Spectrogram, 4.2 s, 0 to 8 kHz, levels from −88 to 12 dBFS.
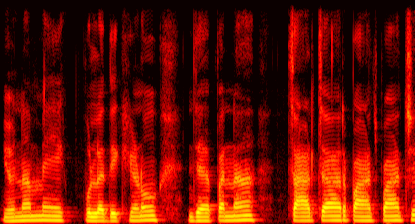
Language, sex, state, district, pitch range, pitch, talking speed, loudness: Garhwali, male, Uttarakhand, Uttarkashi, 140-155 Hz, 150 Hz, 160 wpm, -18 LUFS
